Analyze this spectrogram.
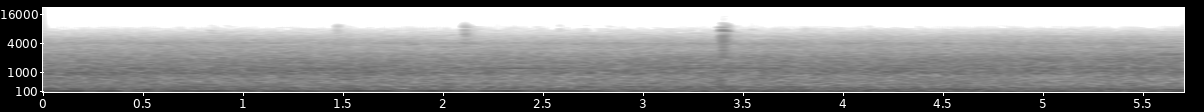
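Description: Steady low mechanical hum at a truck-stop diesel fuel island, over an even background noise.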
